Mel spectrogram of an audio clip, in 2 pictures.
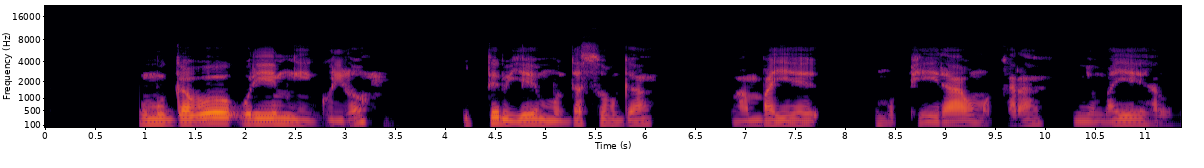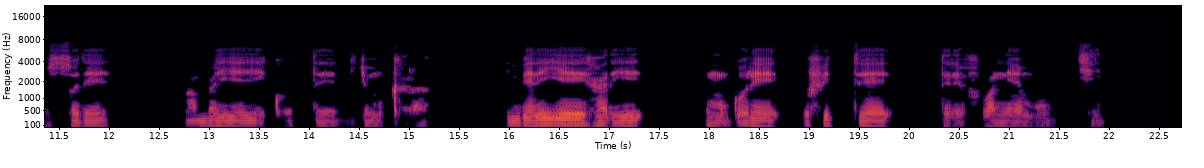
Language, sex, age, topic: Kinyarwanda, male, 25-35, finance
